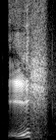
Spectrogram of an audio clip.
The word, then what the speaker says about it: ich: Vale lembrar que as letras CH no alemão têm o som de um chiado, como na palavra cachorro, porém pronunciado mais no fundo da garganta.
